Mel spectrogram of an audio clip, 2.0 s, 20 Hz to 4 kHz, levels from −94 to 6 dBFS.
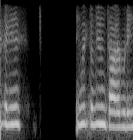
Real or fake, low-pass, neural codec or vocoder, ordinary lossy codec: fake; 3.6 kHz; codec, 16 kHz, 0.5 kbps, FreqCodec, larger model; none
